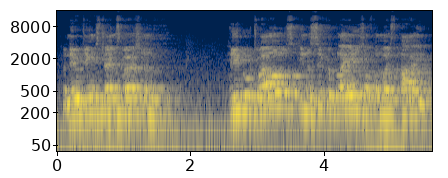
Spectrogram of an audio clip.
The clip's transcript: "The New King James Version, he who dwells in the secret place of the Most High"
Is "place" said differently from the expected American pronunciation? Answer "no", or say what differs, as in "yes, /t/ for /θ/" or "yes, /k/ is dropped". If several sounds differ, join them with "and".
yes, /b/ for /p/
